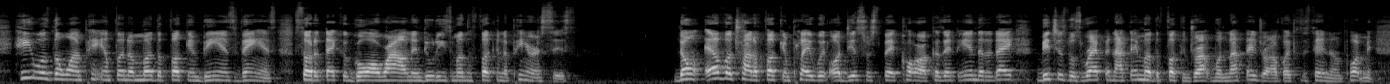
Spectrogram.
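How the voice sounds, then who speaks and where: A woman with a Houston accent speaks at a very fast pace in a bright, sharp, animated tone at a medium pitch. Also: ordinary pitch variation. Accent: Houston twang. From Houston, Texas. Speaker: live streamer commentator. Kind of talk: casual livestream commentary. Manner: slurred speech.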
